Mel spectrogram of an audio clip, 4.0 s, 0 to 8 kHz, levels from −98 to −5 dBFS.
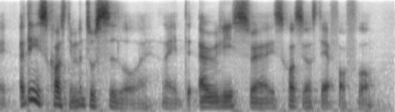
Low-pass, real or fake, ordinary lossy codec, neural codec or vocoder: none; fake; none; codec, 16 kHz, about 1 kbps, DyCAST, with the encoder's durations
